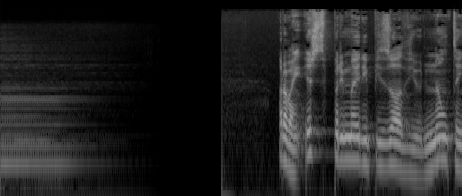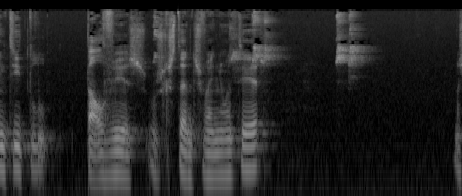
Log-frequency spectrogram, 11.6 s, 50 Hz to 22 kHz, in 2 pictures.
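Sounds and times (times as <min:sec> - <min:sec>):
quiet hiss: 0:02.8 - 0:11.5
speech: 0:03.5 - 0:09.2, 0:10.0 - 0:10.3
bird chirping: 0:07.4 - 0:10.6.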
